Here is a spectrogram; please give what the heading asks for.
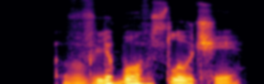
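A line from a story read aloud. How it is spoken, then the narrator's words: Trembling voice. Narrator (Russian): дрожащим голосом продолжила Гермиона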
